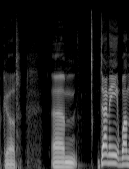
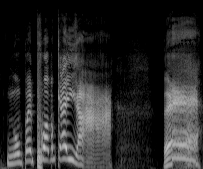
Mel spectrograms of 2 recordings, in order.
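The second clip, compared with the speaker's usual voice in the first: Danny Dyer impression; 2 semitones higher than usual. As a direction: lecture like a swaggering East End hard man. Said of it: "That was, uh, Danny Dyer there".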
